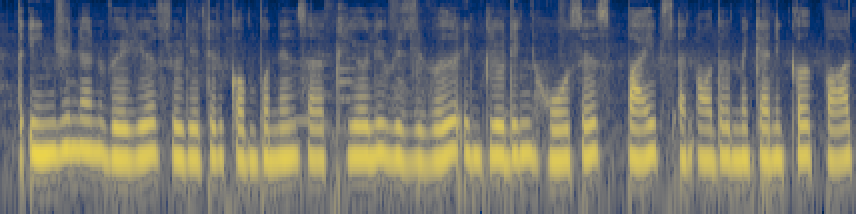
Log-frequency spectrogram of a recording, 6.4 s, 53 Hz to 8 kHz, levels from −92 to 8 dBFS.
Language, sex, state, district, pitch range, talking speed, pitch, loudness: English, female, Sikkim, Gangtok, 195-215 Hz, 150 wpm, 205 Hz, -13 LUFS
